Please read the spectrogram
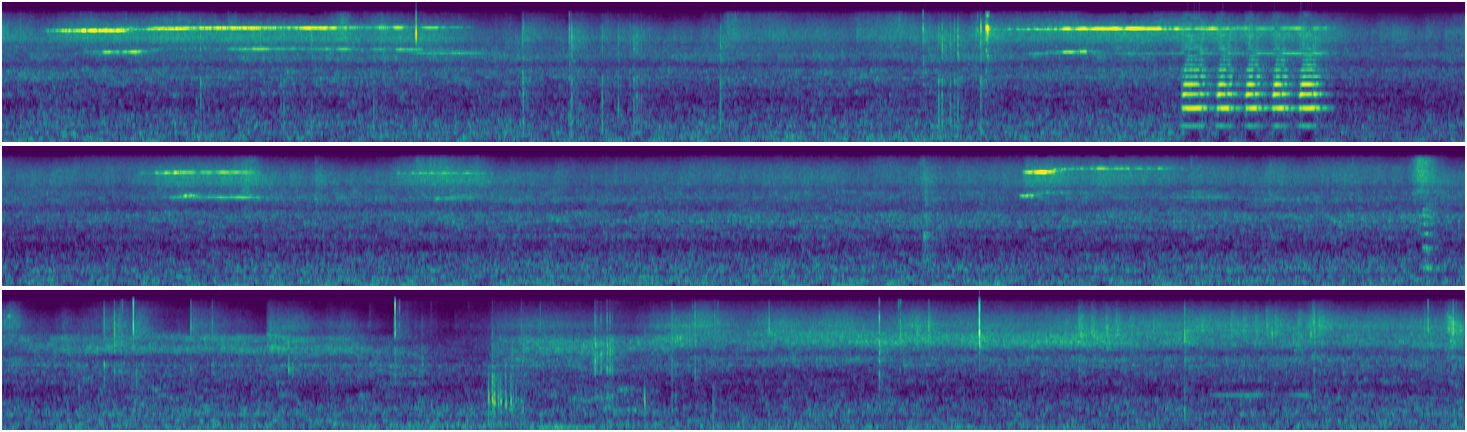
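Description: Inside a moving city transit bus: the diesel engine and road noise run steadily with an even low pulse. About nine seconds in, five rapid, loud beeps sound, with faint high squeals now and then.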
